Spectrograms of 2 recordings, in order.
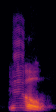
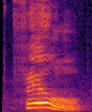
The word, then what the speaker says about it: Phil: I know it's Bill, and I got a 24, bro. How do you pronounce his name again? Bill. Phil! Oh, like State Farm Phil.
